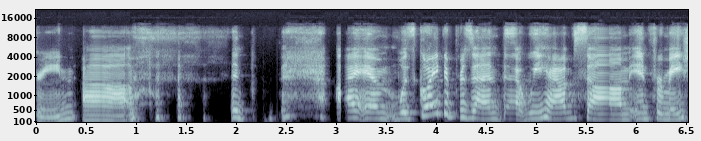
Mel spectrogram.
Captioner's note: laughter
